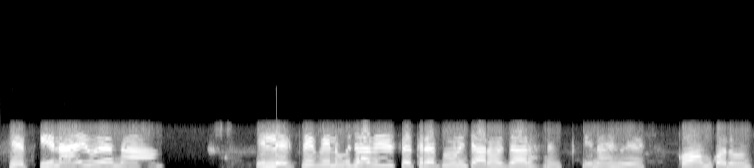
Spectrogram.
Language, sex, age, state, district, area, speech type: Odia, female, 18-30, Odisha, Subarnapur, urban, conversation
